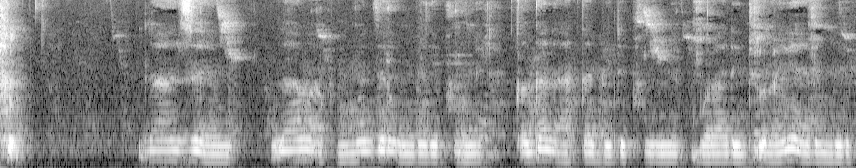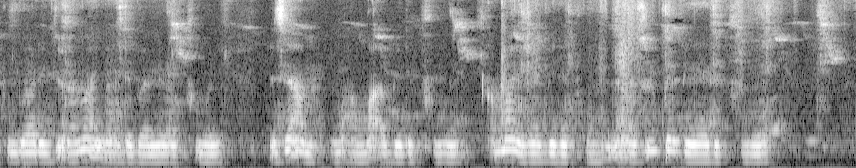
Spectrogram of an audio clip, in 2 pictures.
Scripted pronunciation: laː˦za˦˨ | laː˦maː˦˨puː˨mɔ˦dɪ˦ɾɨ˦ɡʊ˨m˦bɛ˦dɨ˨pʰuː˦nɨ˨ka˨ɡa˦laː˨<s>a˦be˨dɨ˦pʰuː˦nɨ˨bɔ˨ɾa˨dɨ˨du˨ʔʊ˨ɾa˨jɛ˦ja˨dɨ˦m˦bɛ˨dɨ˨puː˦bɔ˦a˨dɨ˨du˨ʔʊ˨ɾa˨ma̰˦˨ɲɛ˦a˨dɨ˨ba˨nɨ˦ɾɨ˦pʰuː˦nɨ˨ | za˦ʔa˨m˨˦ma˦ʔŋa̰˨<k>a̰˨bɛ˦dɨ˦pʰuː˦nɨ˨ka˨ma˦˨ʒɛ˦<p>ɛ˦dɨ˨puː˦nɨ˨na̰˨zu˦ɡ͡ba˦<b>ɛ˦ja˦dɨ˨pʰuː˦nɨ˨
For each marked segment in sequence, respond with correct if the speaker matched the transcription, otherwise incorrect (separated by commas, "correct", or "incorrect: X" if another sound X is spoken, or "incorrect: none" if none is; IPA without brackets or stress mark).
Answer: incorrect: t, incorrect: ʔ, incorrect: b, correct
